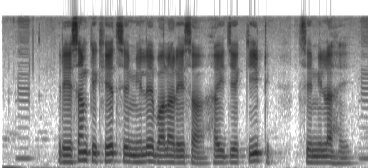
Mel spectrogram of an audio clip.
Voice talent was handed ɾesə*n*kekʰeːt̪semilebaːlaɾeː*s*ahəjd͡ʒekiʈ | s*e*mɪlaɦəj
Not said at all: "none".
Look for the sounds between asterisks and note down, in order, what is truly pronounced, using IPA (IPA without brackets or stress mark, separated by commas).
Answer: m, s, e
